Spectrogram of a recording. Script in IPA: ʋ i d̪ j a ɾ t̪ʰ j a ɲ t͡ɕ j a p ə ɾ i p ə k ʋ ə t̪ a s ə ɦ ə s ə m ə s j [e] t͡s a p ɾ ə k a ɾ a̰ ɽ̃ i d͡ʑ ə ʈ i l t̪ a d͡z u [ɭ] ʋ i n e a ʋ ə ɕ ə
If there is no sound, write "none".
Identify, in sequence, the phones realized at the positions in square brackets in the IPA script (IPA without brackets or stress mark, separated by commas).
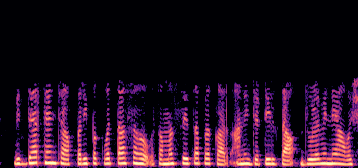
e, ɭ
